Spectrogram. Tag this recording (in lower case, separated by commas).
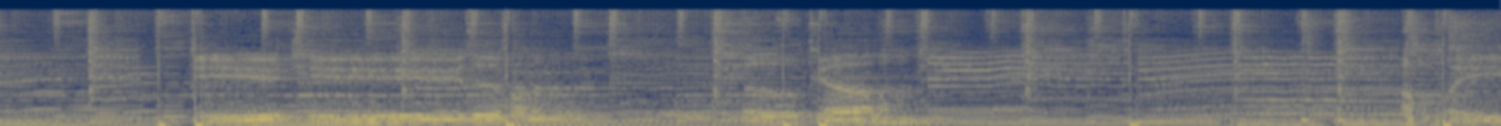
country, gospel music, music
